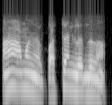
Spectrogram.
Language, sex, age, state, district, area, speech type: Tamil, male, 18-30, Tamil Nadu, Namakkal, rural, conversation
